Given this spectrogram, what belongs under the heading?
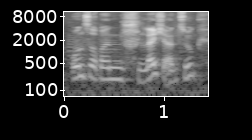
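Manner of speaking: usual speaking voice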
